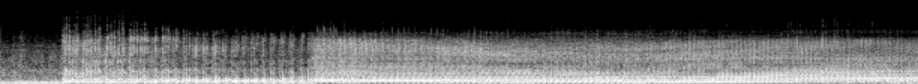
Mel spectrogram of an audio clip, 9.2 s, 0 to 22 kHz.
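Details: Drag Week 2024 V8 in street mode fires up and then falls into a lumpy, stumbling idle with a dead cylinder, popping out the exhaust and running hot.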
